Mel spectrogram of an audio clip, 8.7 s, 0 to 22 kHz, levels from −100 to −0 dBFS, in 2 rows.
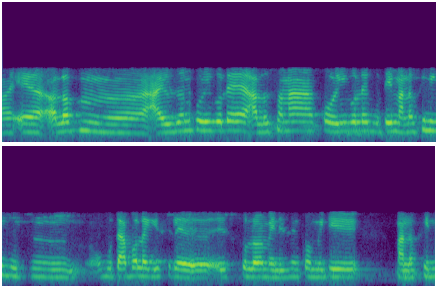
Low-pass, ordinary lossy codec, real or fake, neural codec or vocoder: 3.6 kHz; none; real; none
